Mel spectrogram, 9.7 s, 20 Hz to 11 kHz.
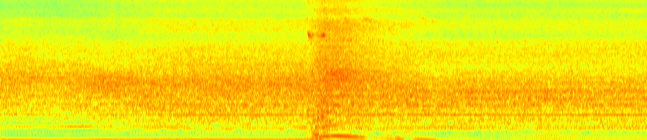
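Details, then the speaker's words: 1989 Honda Prelude after redoing a noisy valve and adjusting the squealing alternator belt: steady, even idle with one quick throttle blip, no tick, knock or belt squeal; normal idle. "but it starts up and runs sounds great now listen to this"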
